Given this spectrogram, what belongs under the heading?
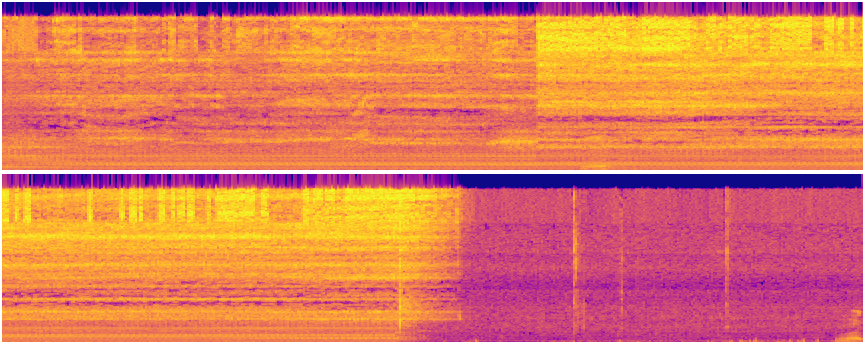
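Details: Apex nebulizer compressor switched on for a functional check-up: loud, steady mechanical hum and buzz of the motor running, then switched off to quieter room noise; nebulizer compressor running.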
